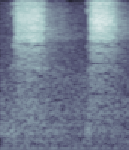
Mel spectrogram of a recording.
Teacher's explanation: syin ni satu-satunya huruf yang dipanggil tafasi. Tafasi ni apa? Berhamburan. Jadi mesti sh, sh, mesti bunyi macam tu lah kan.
